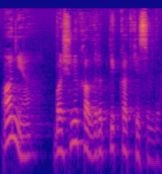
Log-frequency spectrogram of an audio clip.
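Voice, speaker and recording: A man calmly reading a story aloud as its narrator. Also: medium pitch, measured pace.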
